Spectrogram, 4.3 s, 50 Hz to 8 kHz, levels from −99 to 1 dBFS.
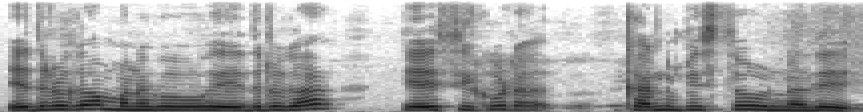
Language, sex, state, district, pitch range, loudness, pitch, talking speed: Telugu, female, Andhra Pradesh, Annamaya, 225-260 Hz, -13 LUFS, 235 Hz, 95 wpm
